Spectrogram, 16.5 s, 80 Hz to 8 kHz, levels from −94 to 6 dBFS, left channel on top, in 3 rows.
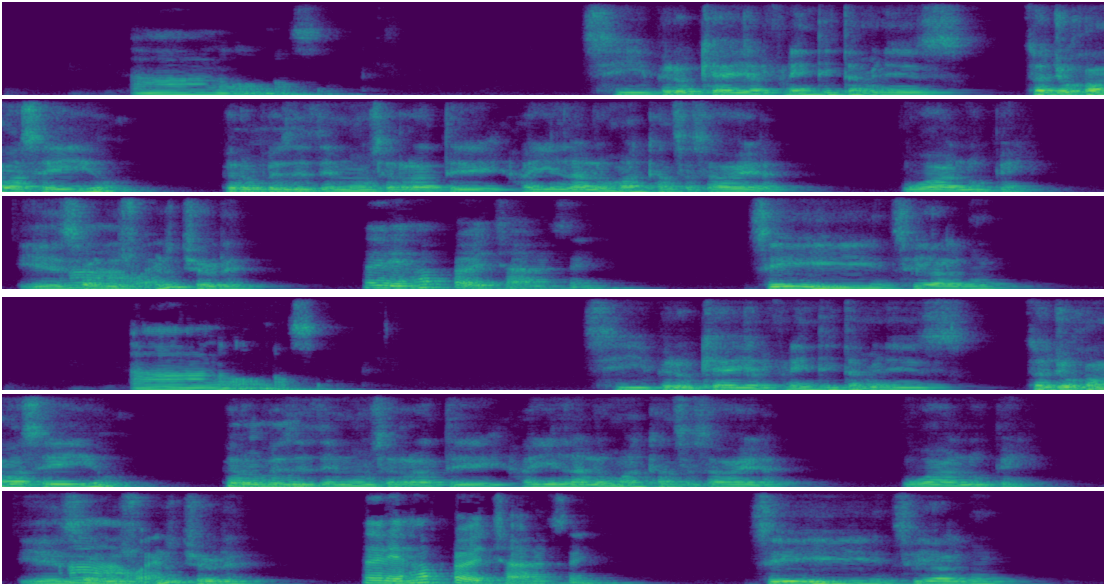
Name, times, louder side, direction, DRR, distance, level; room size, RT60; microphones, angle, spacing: voice 1, 0.6-1.7 6.6-7.1 11.3-11.9 12.8-14.0, right 3 dB, 85° right, 9 dB, 0.6 m, -27 dB
voice 2, 2.9-4.8 5.1-6.1 6.6-9.4 10.0-10.6 11.1-12.2 14.8-16.0, left 1 dB, 30° left, 0 dB, 0.9 m, -24 dB
4.9 x 2.6 x 2.9 m, 0.39 s
head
